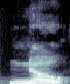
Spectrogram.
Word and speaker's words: know: Entonces necesitamos la K y la W, aunque no suenan, para diferenciar entre estas tres palabras.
